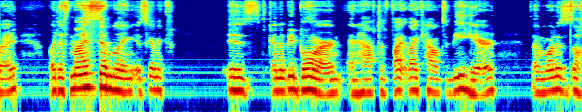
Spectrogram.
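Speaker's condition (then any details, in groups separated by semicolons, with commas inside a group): Cerebral palsy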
